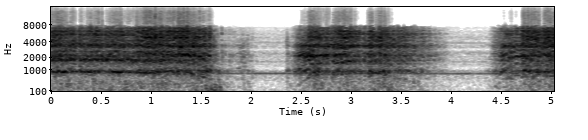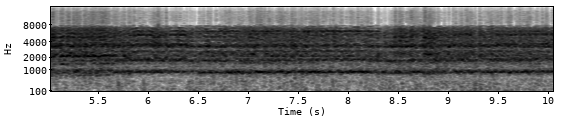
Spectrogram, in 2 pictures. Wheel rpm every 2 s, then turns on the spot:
180, 90, 150, 220, 230.
none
